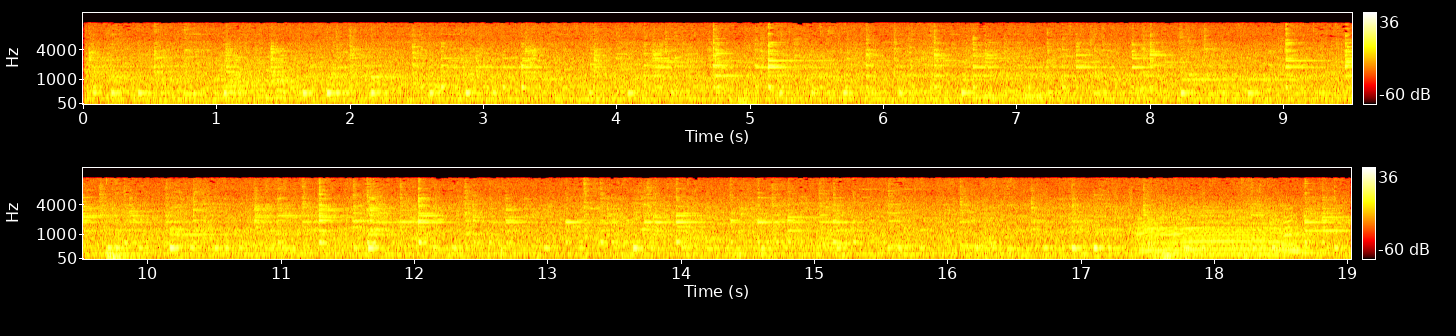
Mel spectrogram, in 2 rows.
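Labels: A high-pitched cowbell chimes. 0:00.0 - 0:19.0
Constant static noise. 0:00.0 - 0:19.0
A muffled and quiet cow mooing. 0:06.6 - 0:07.2
A cow moos loudly and clearly. 0:17.5 - 0:18.9

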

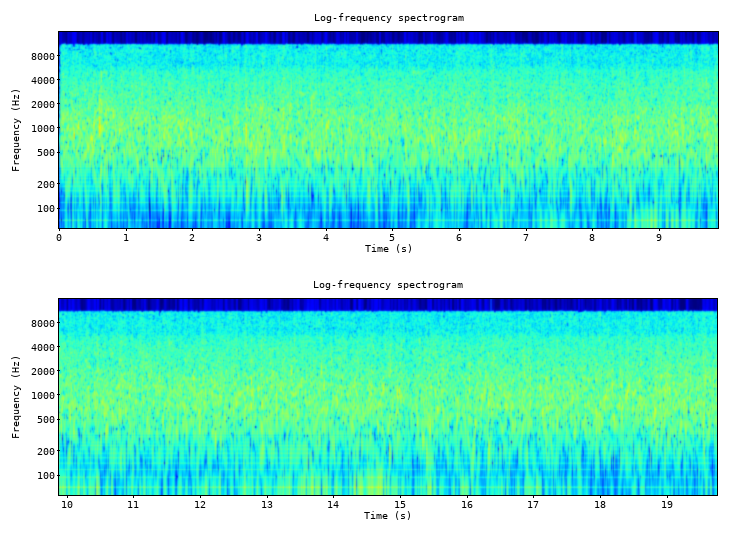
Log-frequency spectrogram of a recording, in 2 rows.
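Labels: Water falling from a waterfall. 0:00.0 - 0:19.8
A stream of water is flowing. 0:00.1 - 0:19.8

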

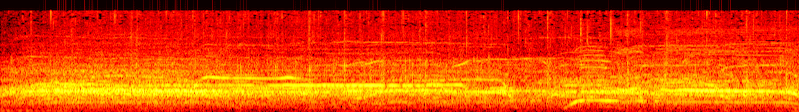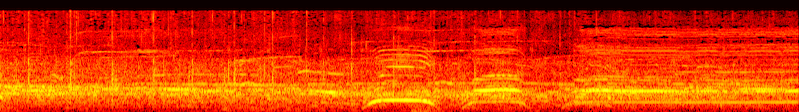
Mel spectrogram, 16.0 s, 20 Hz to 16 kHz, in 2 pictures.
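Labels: Continuous applause with rhythmic clapping and occasional changes in intensity. 0:00.0 - 0:16.0
A crowd screams with high-pitched, intense cries of excitement. 0:00.0 - 0:16.0
A man yells and cheers loudly with excited shouts. 0:05.5 - 0:08.4
A man is yelling and cheering loudly with excited shouts. 0:11.5 - 0:16.0

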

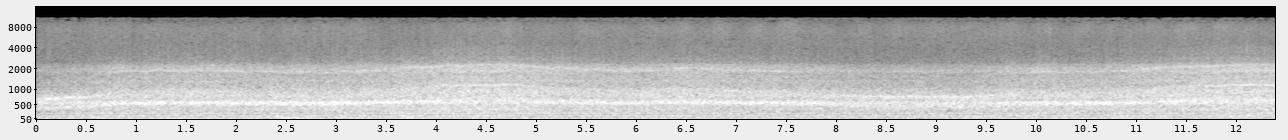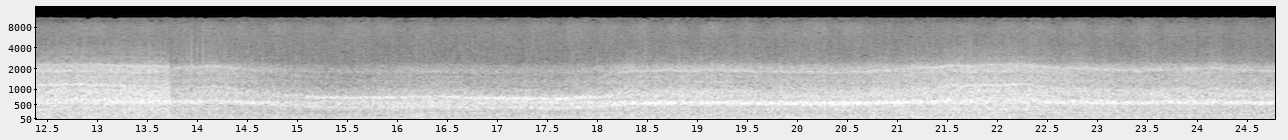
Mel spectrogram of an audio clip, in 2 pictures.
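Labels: Humming. 0:00.0 - 0:24.8
Wind blowing. 0:00.0 - 0:24.8

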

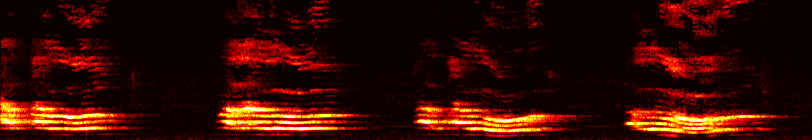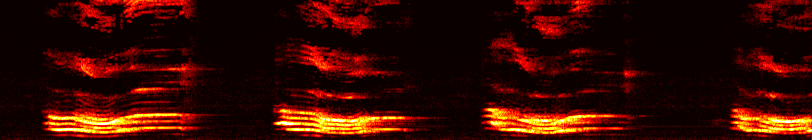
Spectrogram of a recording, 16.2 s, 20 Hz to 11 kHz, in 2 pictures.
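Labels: High-pitched, clear cat meowing with occasional, roughly one-second pauses. 0:00.0 - 0:16.2

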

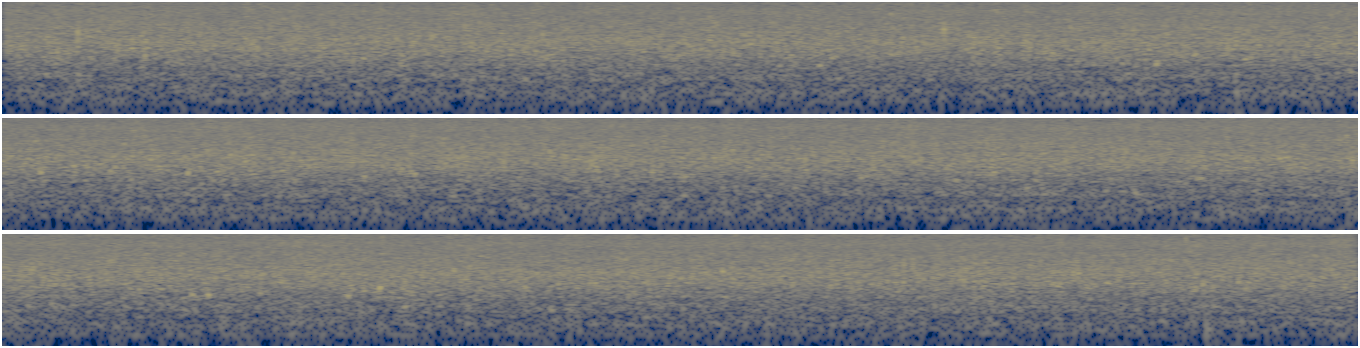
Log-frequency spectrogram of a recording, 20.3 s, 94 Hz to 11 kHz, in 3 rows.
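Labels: Water drops loudly into a river from a waterfall. 0:00.0 - 0:20.3

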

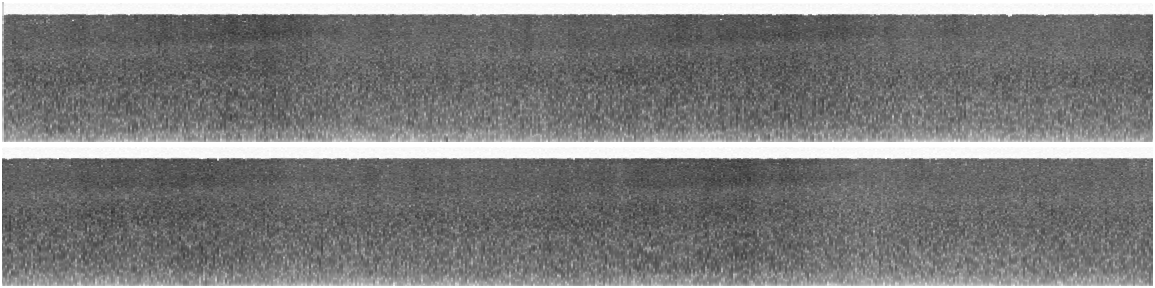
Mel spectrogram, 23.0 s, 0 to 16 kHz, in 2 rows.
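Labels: Waves crash against the shore with rhythmic ocean sounds. 0:00.0 - 0:23.0

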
